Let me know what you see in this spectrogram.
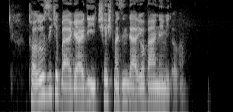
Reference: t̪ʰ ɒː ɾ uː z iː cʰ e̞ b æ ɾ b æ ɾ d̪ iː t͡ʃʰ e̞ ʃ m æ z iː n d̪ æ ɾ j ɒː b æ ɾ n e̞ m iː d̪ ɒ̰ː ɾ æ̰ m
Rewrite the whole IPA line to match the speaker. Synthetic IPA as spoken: t̪ʰ ɒː ɾ uː z iː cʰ e̞ b æ ɾ ɟ æ ɾ d̪ iː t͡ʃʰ e̞ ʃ m æ z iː n d̪ æ ɾ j ɒː b æ ɾ n e̞ m iː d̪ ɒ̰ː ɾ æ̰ m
